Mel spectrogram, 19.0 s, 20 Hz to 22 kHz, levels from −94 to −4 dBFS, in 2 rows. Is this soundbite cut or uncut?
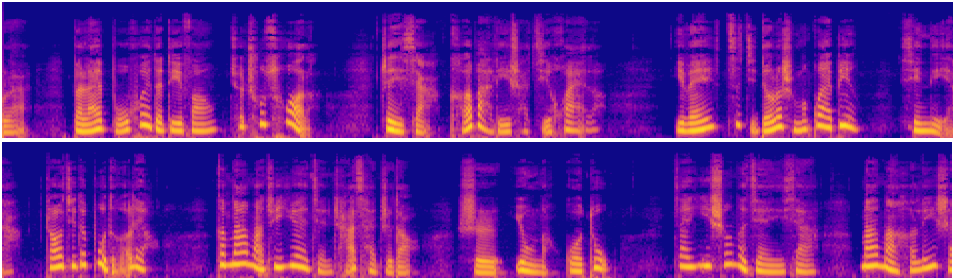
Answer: uncut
